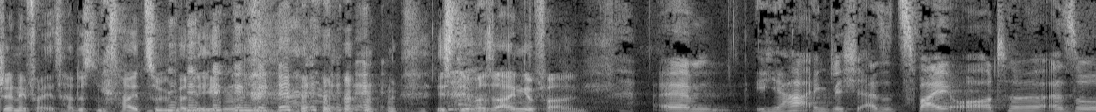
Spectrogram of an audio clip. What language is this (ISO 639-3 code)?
deu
